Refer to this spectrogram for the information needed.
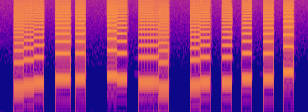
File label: points; goldrush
